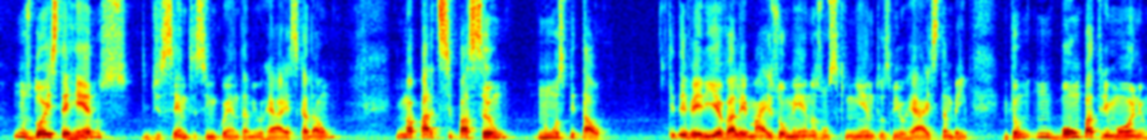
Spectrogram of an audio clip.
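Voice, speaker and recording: A man with an unremarkable speaking voice talks at a moderate pace and medium pitch. His intonation is lively, and the recording is very clean with a silent background. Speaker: financial advisor. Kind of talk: storytelling monologue. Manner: casual.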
